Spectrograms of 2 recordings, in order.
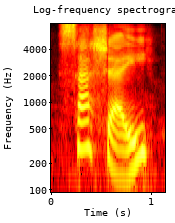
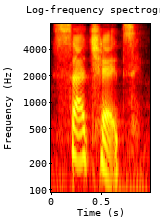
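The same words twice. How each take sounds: First: No T sound is heard at the end. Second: A T sound is heard at the end. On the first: The speaker calls it right. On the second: The speaker calls it wrong.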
